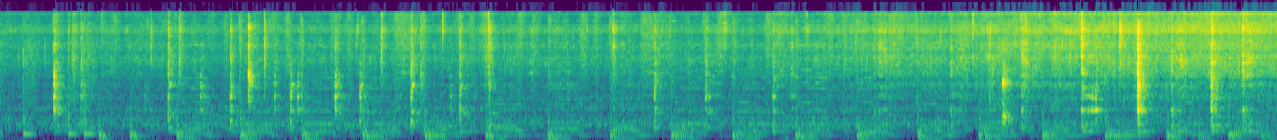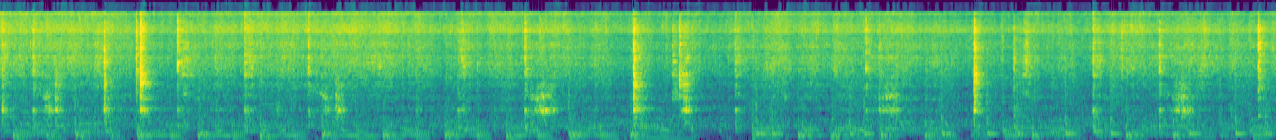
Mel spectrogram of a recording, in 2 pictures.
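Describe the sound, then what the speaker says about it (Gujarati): Corn kernels, capsicum and paneer sauté with onion in a pan, giving a continuous soft sizzle with repeated scraping stirs of a spoon throughout, steady and close with no talking. "મકાઈના દાણા અને શિમલા મરચાં અને પનીર ઉમેરી દઈશું અને બધું બરાબર સાંતળી લઈશું"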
